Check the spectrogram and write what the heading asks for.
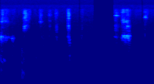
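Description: Faint felt-tip marker strokes on paper while writing: a few short, soft scratches, with a slightly stronger one near the end.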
